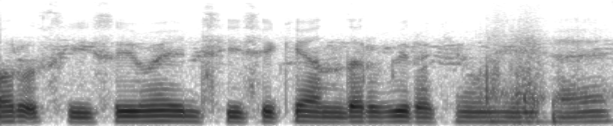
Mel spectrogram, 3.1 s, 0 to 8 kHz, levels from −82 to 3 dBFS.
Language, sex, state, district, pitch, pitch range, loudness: Hindi, male, Uttar Pradesh, Shamli, 115 Hz, 110-120 Hz, -16 LUFS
